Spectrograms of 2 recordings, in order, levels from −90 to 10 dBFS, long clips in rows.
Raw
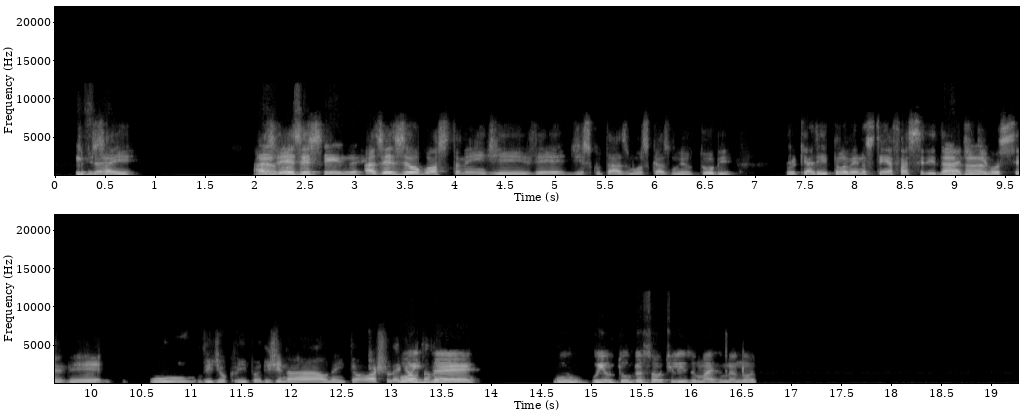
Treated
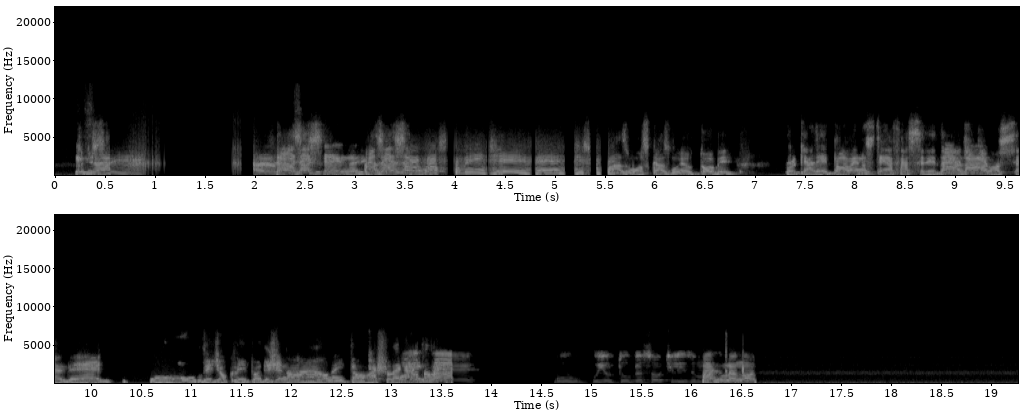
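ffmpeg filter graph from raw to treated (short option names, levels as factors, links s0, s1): -filter_complex "[0:a]asettb=1/sr,asplit=3[s0][s1][s2];[s0]atrim=end=0.544[s3];[s1]atrim=start=0.54:end=2.22,asetpts=PTS-STARTPTS,afade=t=in:d=0.004:c=qsin,afade=t=out:st=1.676:d=0.004:c=qsin,aeval=exprs='val(0)+0.5*0.0251*sgn(val(0))':c=same,acompressor=threshold=0.0141:ratio=2:attack=3.2:release=140:knee=1:detection=peak,bandpass=f=1600:t=q:w=3.8[s4];[s2]atrim=start=2.216[s5];[s3][s4]acrossfade=d=0.004:c1=hsin:c2=qsin[s6];[s6][s5]acrossfade=d=0.004:c1=qsin:c2=hsin,asettb=1/sr,asplit=3[s7][s8][s9];[s7]atrim=end=3.544[s10];[s8]atrim=start=3.54:end=5.59,asetpts=PTS-STARTPTS,afade=t=in:d=0.004:c=qsin,afade=t=out:st=2.046:d=0.004:c=qsin,aeval=exprs='(tanh(15.8*val(0)+0.7)-tanh(0.7))/15.8':c=same,aeval=exprs='val(0)*gte(abs(val(0)),0.00794)':c=same,highpass=f=270:w=0.5412,highpass=f=270:w=1.3066,equalizer=f=330:t=q:w=4:g=-8,equalizer=f=480:t=q:w=4:g=-9,equalizer=f=1300:t=q:w=4:g=-7,equalizer=f=2000:t=q:w=4:g=5,equalizer=f=2900:t=q:w=4:g=-9,lowpass=f=4200:w=0.5412,lowpass=f=4200:w=1.3066[s11];[s9]atrim=start=5.586[s12];[s10][s11]acrossfade=d=0.004:c1=hsin:c2=qsin[s13];[s13][s12]acrossfade=d=0.004:c1=qsin:c2=hsin,asettb=1/sr,asplit=3[s14][s15][s16];[s14]atrim=end=13.604[s17];[s15]atrim=start=13.6:end=16.12,asetpts=PTS-STARTPTS,afade=t=in:d=0.004:c=qsin,afade=t=out:st=2.516:d=0.004:c=qsin,acompressor=threshold=0.0224:ratio=2.5:attack=3.2:release=140:knee=1:detection=peak,bandpass=f=3600:t=q:w=14[s18];[s16]atrim=start=16.116[s19];[s17][s18]acrossfade=d=0.004:c1=hsin:c2=qsin[s20];[s20][s19]acrossfade=d=0.004:c1=qsin:c2=hsin,lowpass=f=2000:p=1,afftfilt=real='re*lt(hypot(re,im),0.0708)':imag='im*lt(hypot(re,im),0.0708)':win_size=1024:overlap=0.75,acompressor=threshold=0.00355:ratio=6,volume=3.98"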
